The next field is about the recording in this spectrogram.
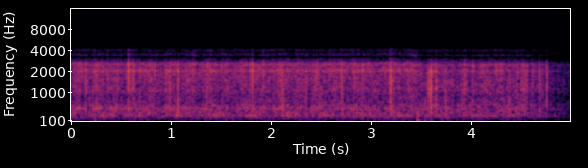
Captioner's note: static crackling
